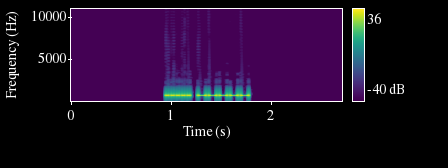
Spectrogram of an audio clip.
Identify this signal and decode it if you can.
Morse code, heard as a keyed tone, about 46 wpm, 700 Hz. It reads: 50
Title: Numbers - 2-Digit 45wpm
